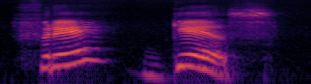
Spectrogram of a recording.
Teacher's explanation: o guês é última sílaba tônica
